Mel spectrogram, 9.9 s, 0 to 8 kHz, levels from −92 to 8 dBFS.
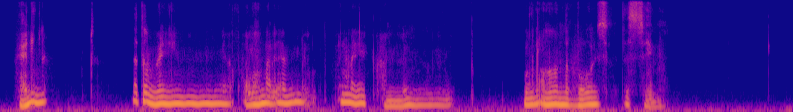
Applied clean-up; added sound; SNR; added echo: neural diffusion model UNIVERSE++.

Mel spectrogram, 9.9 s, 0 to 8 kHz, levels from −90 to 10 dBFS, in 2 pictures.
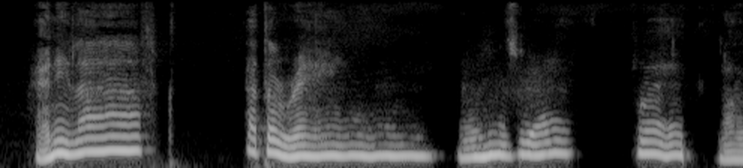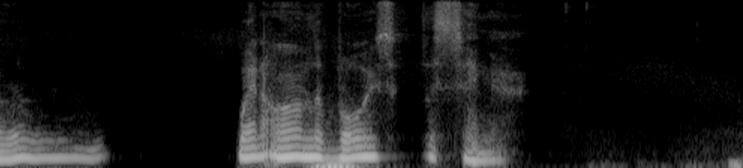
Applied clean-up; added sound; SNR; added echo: neural mask model Resemble Enhance denoiser.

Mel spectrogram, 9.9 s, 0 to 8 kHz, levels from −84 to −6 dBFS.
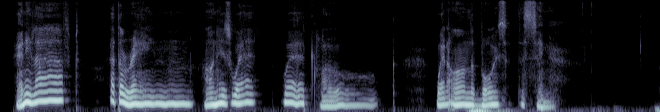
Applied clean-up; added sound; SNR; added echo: none; none; none; none.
